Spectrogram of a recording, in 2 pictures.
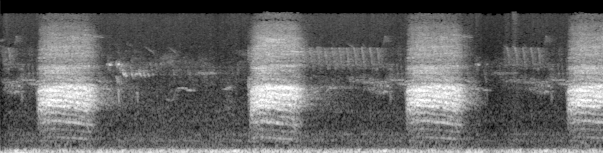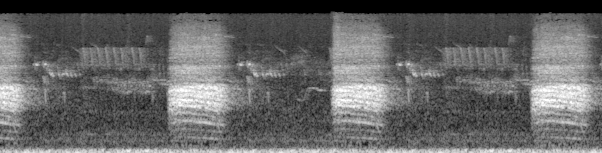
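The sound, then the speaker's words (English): Harsh crow caws repeat seven times at a slow, steady pace, roughly two seconds apart, loud over a constant low background hum. “He could only dream of crows.”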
